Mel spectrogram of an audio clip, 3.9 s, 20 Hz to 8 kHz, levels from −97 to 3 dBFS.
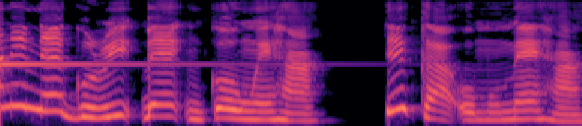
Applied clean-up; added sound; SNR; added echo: none; Piano; 14 dB; none.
